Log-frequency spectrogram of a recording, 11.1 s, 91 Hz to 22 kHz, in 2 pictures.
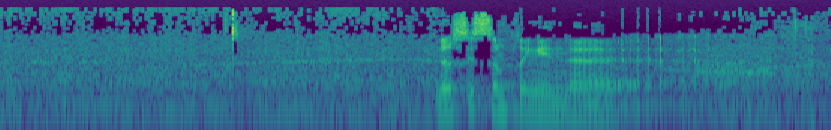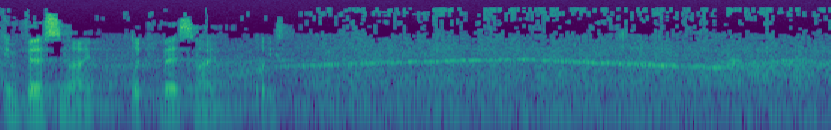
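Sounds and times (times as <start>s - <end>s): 
ambulance siren: 0.0s - 11.0s
speech: 2.9s - 4.4s, 5.6s - 7.6s.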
